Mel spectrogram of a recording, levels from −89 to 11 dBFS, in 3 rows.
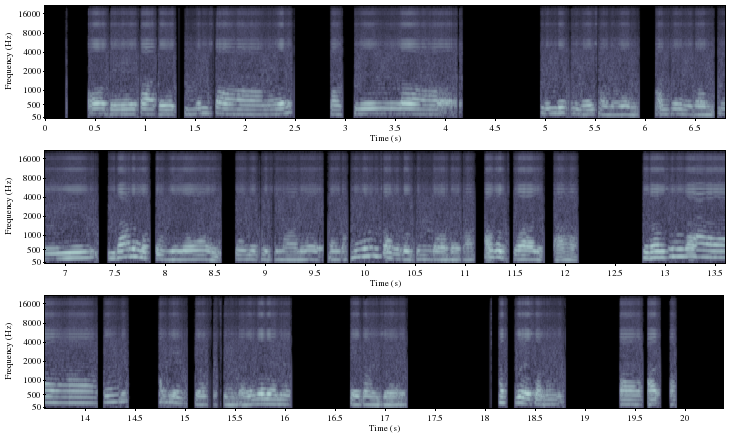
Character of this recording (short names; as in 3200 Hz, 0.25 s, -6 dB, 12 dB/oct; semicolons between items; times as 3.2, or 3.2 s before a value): a buzz of ramps at a fixed pitch in blocks of 8 samples; tremolo saw down 2.6 Hz, depth 35%; a quantiser's noise floor 6-bit, dither none; MP3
